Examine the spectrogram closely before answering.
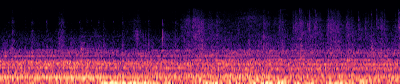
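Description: Steady mechanical hum and drone from the candy-kitchen equipment, with a faint crackle of molasses candy syrup boiling in a copper kettle.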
